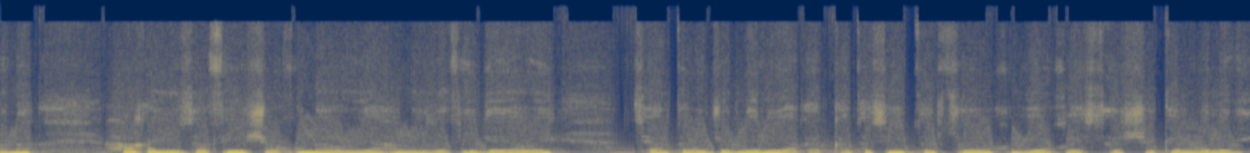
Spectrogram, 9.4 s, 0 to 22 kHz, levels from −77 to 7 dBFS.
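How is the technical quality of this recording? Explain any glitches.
The quality is poor: harsh, buzzy distortion runs through the whole clip. Stuck bit, throughout: likely one data bit held fixed, shifting values by about -25 dBFS, so pauses fill with noise and the waveform shows stepped offsets and broadband spectrogram haze.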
